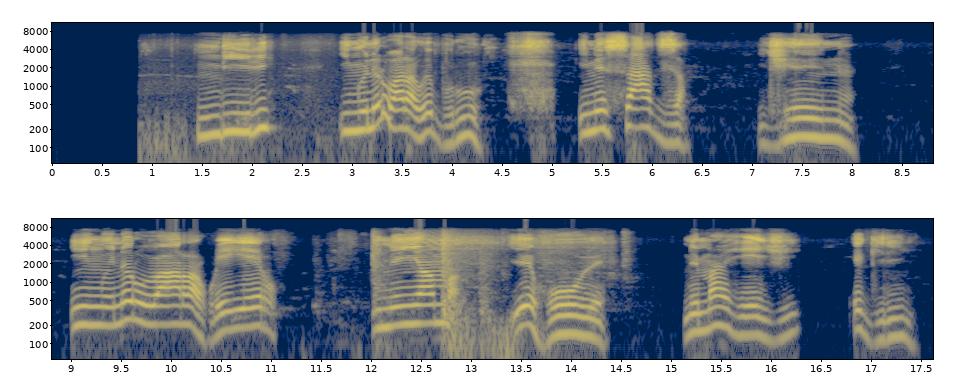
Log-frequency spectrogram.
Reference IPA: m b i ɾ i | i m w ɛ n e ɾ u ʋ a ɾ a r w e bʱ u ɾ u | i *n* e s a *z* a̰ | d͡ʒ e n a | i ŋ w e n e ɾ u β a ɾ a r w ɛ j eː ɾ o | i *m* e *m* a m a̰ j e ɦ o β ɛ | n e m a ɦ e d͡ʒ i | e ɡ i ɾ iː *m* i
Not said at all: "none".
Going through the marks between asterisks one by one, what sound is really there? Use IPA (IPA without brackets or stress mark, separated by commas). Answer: n, d͡z, n, ɲ, n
